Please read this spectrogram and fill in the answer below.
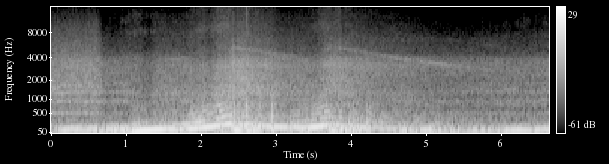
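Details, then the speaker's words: Turbocharged Ford Fairlane drag build after fixing turbo cooling line leaks and shortening a 90-degree bend: revs rise and fall smoothly, even exhaust note, faint turbo whistle, much louder blow-off; runs healthy. "It sounds so different now. It does, but we just went for a spin around the block and it sounds sick. The turbo dose is insane now."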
